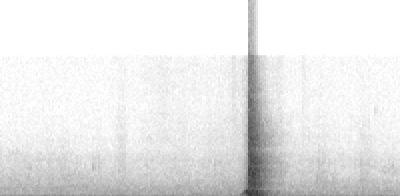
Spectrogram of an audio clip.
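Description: Golf iron striking a ball off a hitting mat: a single sharp crack about two and a half seconds in, the sound of a cleanly struck shot.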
